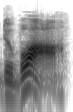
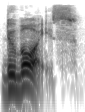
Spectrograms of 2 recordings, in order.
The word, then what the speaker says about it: Du Bois: Since most people pronounced his name Du Bois, he insisted they should say Du Bois.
